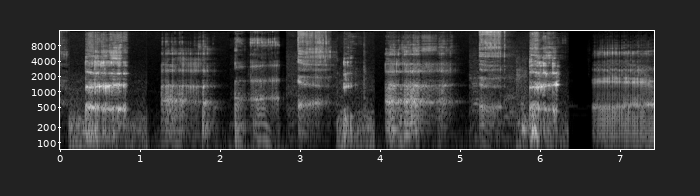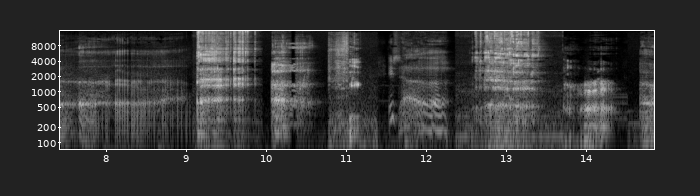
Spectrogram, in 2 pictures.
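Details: Women burping, from a compilation: a run of long, loud, voiced belches one after another with short pauses between them. Repeated burping.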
